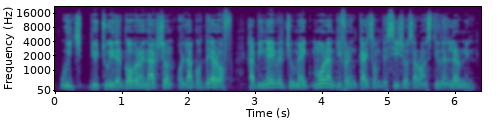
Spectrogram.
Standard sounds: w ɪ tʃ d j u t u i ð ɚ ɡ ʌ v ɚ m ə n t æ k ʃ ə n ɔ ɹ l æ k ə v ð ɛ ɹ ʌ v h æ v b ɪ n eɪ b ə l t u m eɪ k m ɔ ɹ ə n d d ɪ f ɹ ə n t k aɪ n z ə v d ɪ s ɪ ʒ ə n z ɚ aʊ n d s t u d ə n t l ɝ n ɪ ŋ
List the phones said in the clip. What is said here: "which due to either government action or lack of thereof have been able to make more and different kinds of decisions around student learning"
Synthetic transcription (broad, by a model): w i tʃ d j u t u i ð ɚ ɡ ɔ b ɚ m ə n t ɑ k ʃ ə n ɔ ɹ l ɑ k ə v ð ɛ ɹ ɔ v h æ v b ɪ n eɪ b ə l t u m eɪ k m ɔ ɹ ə n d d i f ɹ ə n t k aɪ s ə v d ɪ s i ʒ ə n s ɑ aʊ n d s t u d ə n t l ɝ n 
